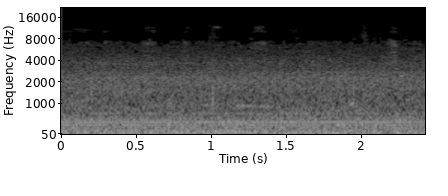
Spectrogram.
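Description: Steady low rumble of a car rolling slowly, with a faint steady hum running under it.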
